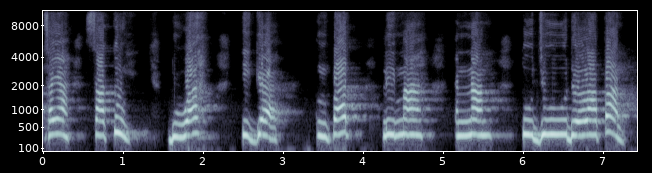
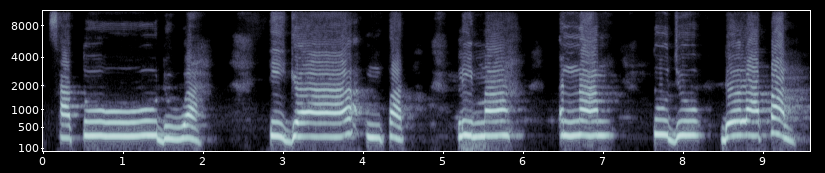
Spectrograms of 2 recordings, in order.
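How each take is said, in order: First: The counting is fast. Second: The counting is slow.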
